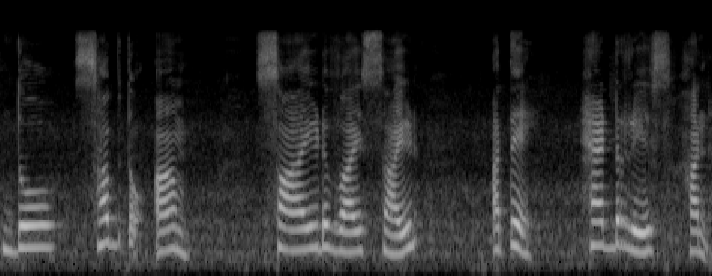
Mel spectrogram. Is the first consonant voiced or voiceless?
voiced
